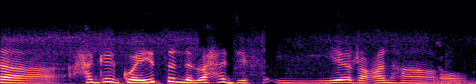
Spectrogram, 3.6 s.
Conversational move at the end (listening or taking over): listening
